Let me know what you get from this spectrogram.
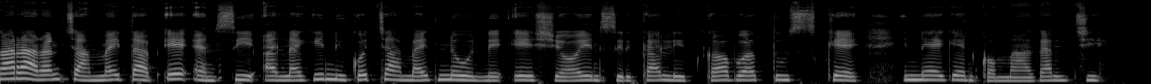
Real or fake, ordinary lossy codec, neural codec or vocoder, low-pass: real; none; none; none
